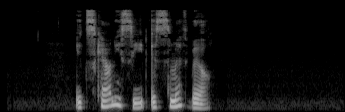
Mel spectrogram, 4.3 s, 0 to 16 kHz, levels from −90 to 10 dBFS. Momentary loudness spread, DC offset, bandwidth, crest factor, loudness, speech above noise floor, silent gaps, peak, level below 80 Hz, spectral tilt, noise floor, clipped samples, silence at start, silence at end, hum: 8 LU; under 0.1%; 11.5 kHz; 18 dB; -27 LUFS; 47 dB; none; -12 dBFS; -76 dBFS; -5 dB/octave; -73 dBFS; under 0.1%; 0.95 s; 1.7 s; none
